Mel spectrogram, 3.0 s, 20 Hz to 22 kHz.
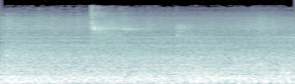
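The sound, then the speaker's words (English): A train approaches platform 3 of a station without stopping, a steady, loud low roar of wheels and engine filling the scene, with a brief high squeal cutting through partway. “The train now approaching platform 3 does not stop here.”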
